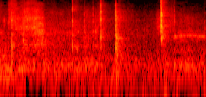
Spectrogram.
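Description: Hands handling planner stickers and paper: a faint rustle of paper, then a few light ticks as a sticker is picked up and placed on the insert.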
